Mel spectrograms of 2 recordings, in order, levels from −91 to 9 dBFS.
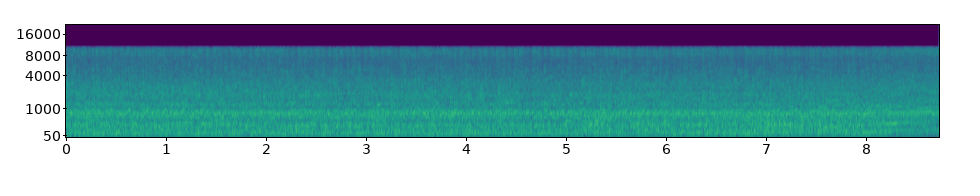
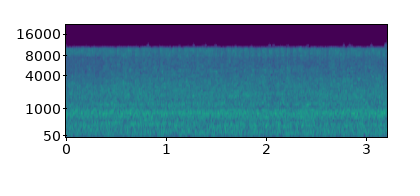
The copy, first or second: second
